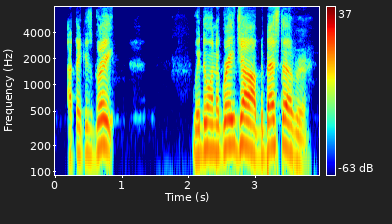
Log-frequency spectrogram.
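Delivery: loud, vague, bragging voice. Acting out Trump answering a question: Trump impression. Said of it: "he's talk like that".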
